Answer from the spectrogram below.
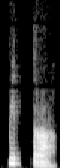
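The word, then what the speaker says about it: Петра: Kalau dia jadi objek, dia nggak Piotr, tapi Petra. Yo-nya ganti jadi Y. Ini dia.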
